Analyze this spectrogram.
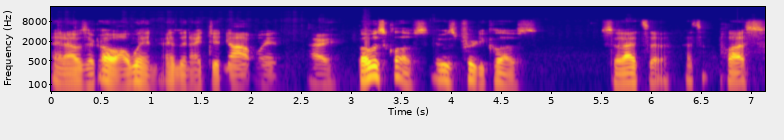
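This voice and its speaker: Soft-spoken and fairly low in pitch, a man talks at a moderate pace with ordinary pitch variation in a dry, close sound with no echo and a quiet background. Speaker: gaming youtuber. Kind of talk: gameplay commentary. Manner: hesitant, filler-heavy.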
